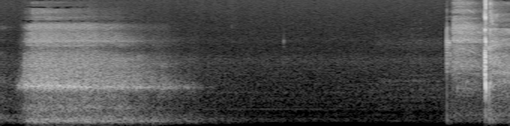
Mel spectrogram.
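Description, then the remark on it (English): A long, deep breath out, breathy, lasting over a second and trailing off into silence, followed by a short rustle with a sharp click. “And now a deep breath out.”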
